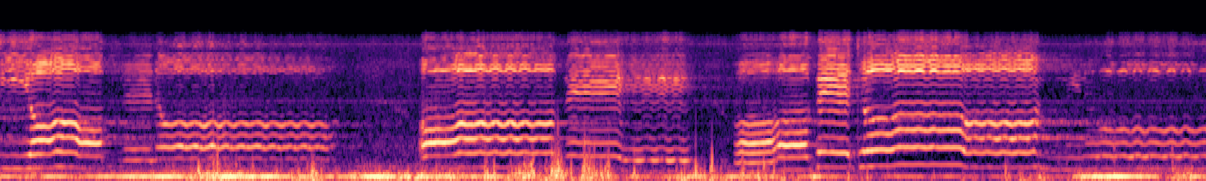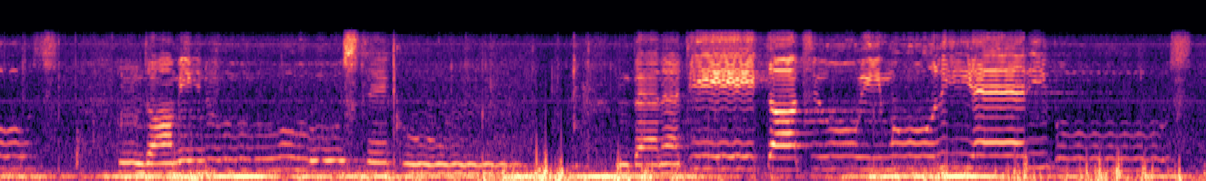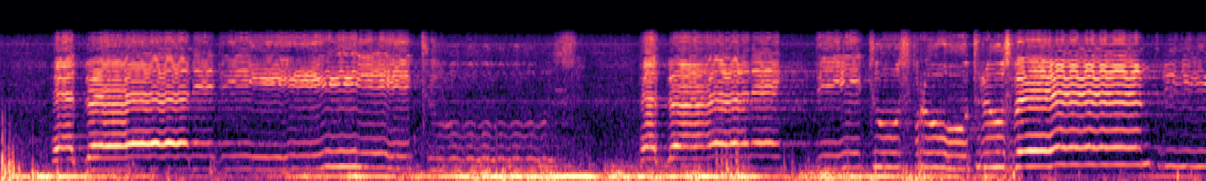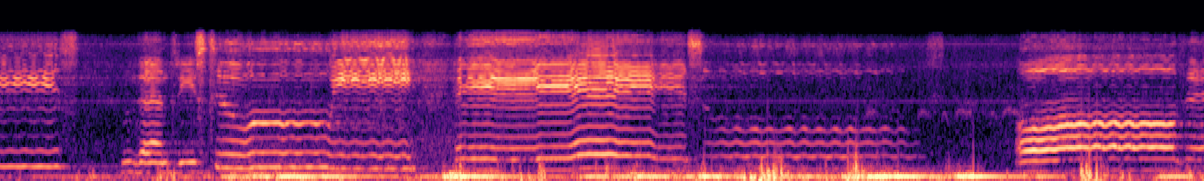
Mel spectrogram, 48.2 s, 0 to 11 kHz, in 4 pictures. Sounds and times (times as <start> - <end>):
Male singing: 0.0 - 3.5, 4.2 - 17.4, 18.2 - 45.6, 46.3 - 48.2.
